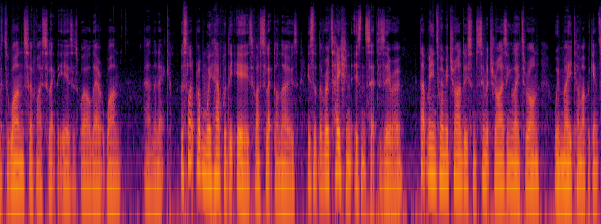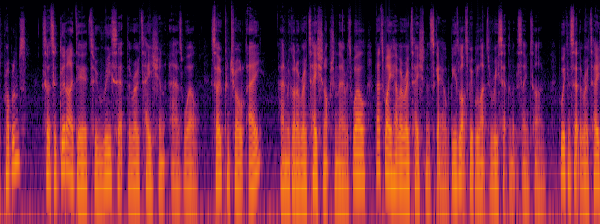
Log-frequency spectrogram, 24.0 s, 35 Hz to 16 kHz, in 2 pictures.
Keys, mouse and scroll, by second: 0.6 click, 2.4 click, 4.8 click, 8.2-10.5 scroll up 1, 16.8 ctrl+a.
